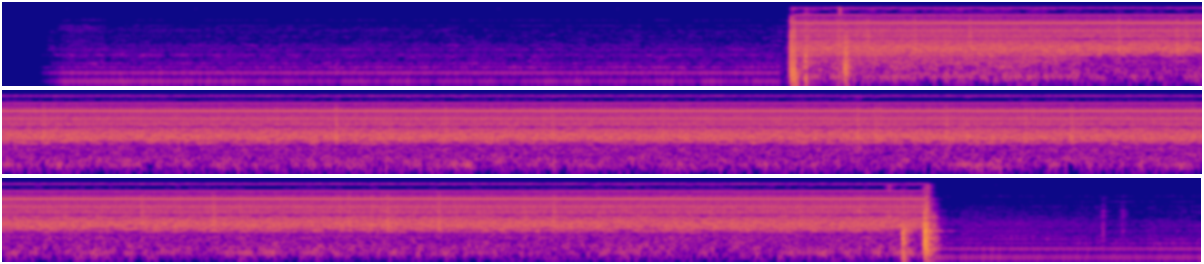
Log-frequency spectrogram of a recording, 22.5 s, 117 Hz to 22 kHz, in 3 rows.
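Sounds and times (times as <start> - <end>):
static fuzz from a damaged delay pedal: 4.9 - 20.8.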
